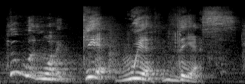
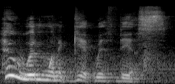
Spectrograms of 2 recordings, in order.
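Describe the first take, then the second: First: Slow and loud, each of GET WITH THIS punched; drawn-out, emphatic brag on "get with this"; punched boast. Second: Said in the usual way. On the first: Real, not acted. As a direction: hammer out "get with this" word by word. Mock boast repeated with punch.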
